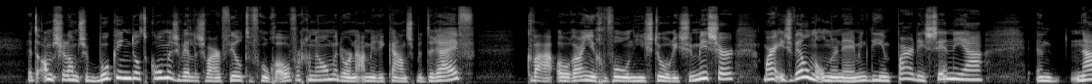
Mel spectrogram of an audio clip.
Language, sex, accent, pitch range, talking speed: Dutch, female, Dutch, 160-225 Hz, 160 wpm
